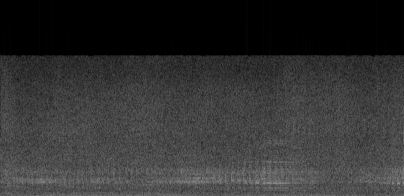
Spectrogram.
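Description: A huge macaroni penguin colony calling all at once: a steady, dense din of many overlapping braying calls, over the low rumble of surf.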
